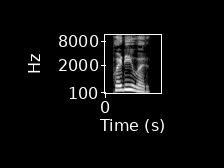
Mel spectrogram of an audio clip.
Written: ಪಡಿವರ್

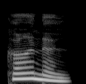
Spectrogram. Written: ಕಾನಲ್

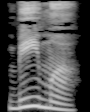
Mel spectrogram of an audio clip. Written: ಭೀಮ

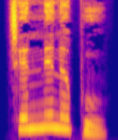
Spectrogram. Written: ಚೆನ್ನೆನಪು

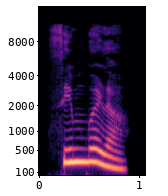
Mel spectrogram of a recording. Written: ಸಂಭಾಳಿ

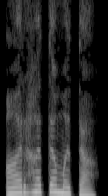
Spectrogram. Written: ಆರ್ಹತಮತ

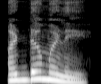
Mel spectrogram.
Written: ಅಡ್ಡಮಳೆ

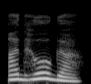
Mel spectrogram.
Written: ಅಧೋಗ

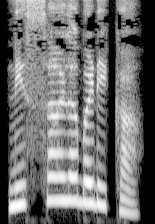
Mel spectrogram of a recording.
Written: ನಿಸ್ಸಾಳಬಡಿಕ

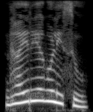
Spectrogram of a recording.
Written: ಧೈರ್ಯಗೊಳಿಸು

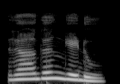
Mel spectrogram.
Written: ರಾಗಂಗೆಡು

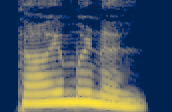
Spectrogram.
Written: ತಾಯ್ಮಣಲ್

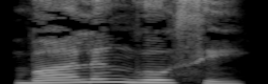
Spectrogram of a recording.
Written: ಬಾಲಂಗೋಸಿ

